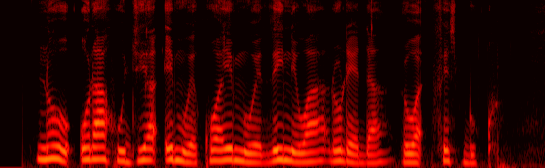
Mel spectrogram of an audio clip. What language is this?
Kikuyu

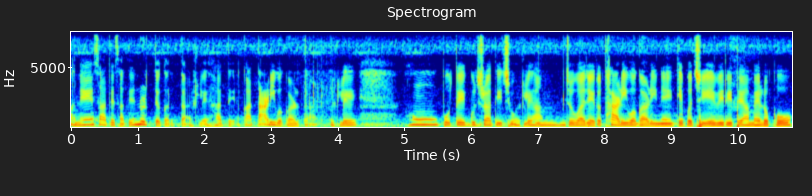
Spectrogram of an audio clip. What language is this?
Gujarati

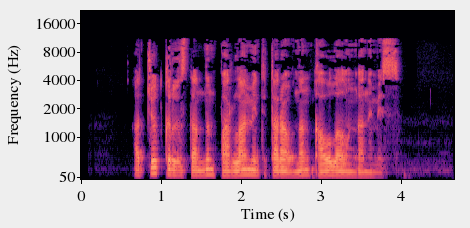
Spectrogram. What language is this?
Kyrgyz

